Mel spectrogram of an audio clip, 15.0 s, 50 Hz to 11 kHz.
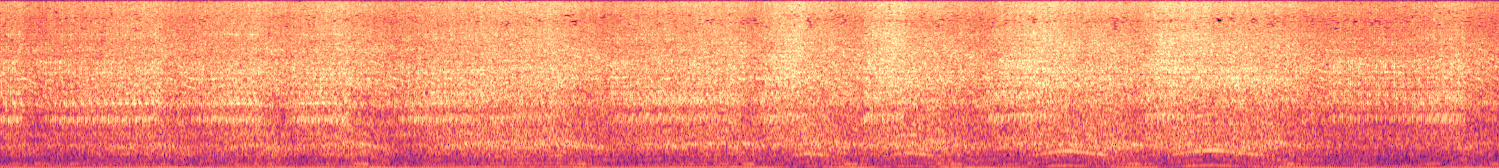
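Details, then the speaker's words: Isuzu Panther diesel after nozzle setting at 180, valve adjustment and manual injection-pump timing correction before fuel-delivery correction: revs up and settles with steady even beat, no longer dry or harsh, smoother, normal diesel running. "ini sudah kita Munculkan timing nya kalau kita dengar suaranya ini sudah enggak kering lagi"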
